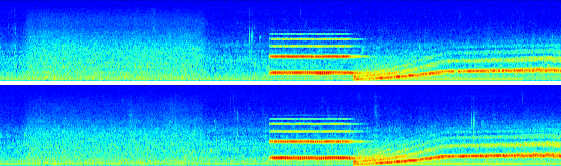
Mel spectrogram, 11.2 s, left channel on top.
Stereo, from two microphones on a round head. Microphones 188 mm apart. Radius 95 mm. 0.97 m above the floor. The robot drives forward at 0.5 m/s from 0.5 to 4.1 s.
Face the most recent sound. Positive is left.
turn(degrees=-40)  # may be behind; listen again after turning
